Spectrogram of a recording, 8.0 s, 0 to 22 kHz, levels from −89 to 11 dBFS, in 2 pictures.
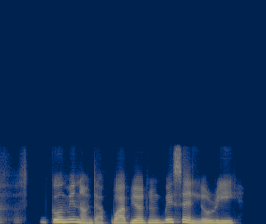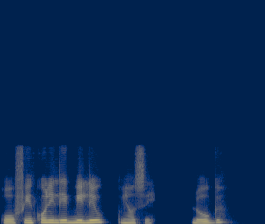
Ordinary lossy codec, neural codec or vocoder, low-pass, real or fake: none; codec, 16 kHz, about 1 kbps, DyCAST, with the encoder's durations; none; fake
